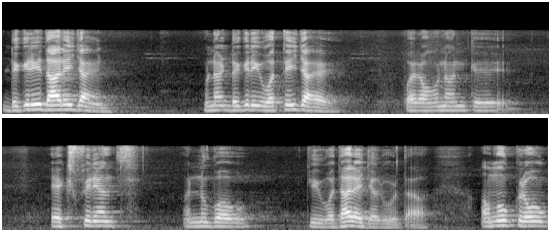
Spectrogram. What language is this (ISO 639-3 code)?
snd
